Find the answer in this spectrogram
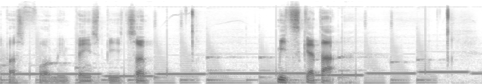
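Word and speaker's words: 見つけた: Technically, the accent will be on the tsu, because it's for the ta and te forms are on the third to last syllable. Here I'd say technically better on the fourth to last, so actually the first one, because the U of tsu is barely heard if at all, and for most people,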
